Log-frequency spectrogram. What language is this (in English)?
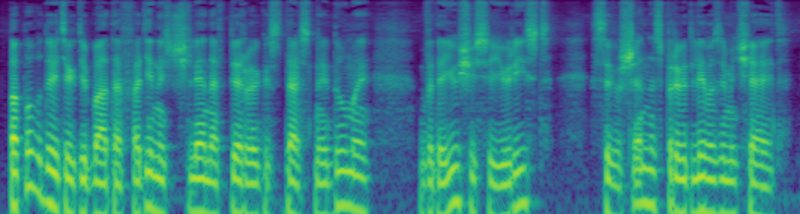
Russian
